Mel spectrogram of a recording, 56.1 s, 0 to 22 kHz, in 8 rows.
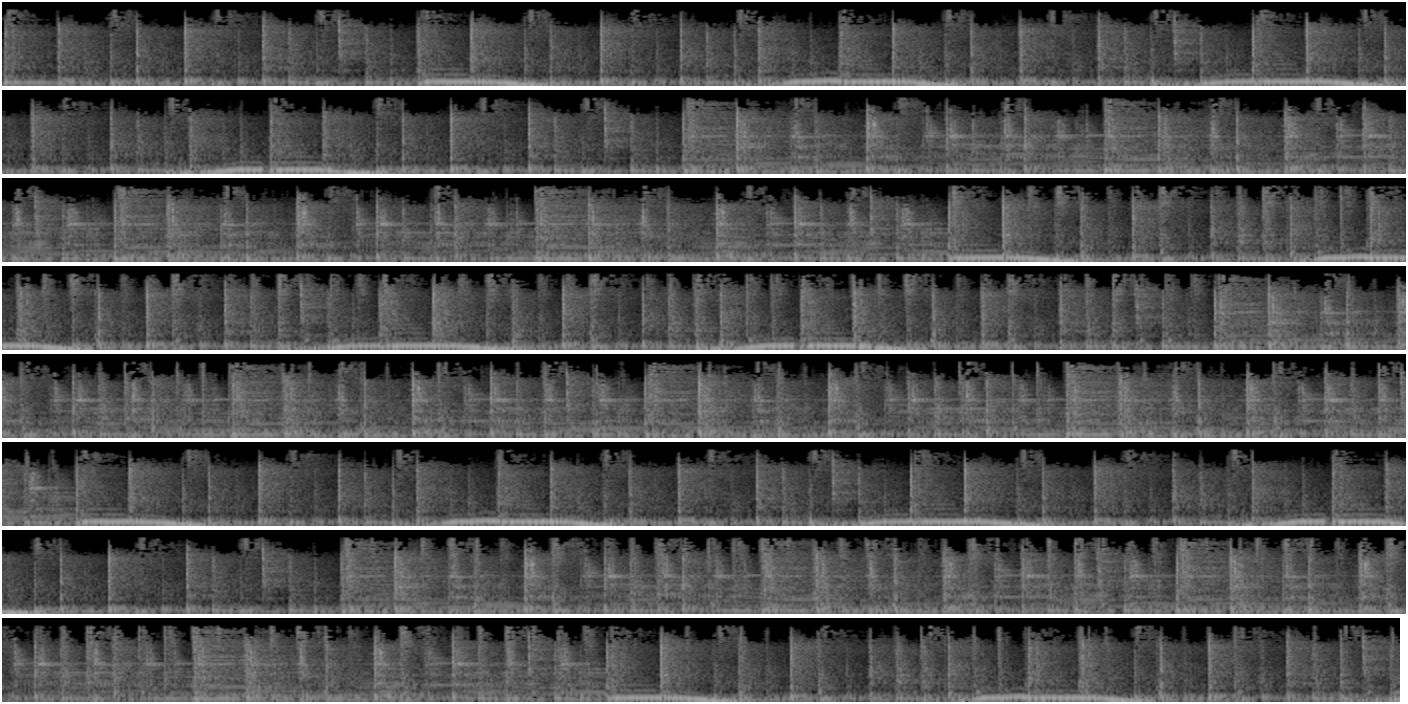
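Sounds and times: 
drums: 0:00.0 - 0:56.1
guitar: 0:00.0 - 0:56.1.

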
